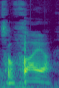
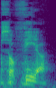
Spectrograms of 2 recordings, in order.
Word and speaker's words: Sophia: means referring to Sofia I pronounced the word Sofia to distinguish it from the common use of the name sopia which is very commonly uh found as a girl's name Did You Know by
